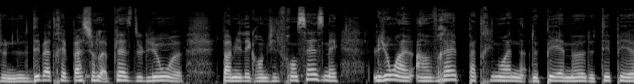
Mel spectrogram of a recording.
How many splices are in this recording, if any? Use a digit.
0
